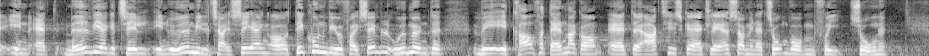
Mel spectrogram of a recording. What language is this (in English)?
Danish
